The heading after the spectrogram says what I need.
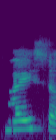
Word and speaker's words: heiße: Bisa ich heiße, ini yang seperti huruf B ini dibacanya S biasa ya.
